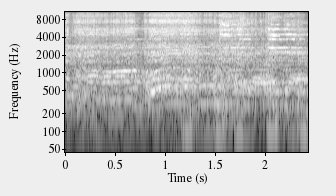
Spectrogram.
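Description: Music: a wavering melodic line over a steady, repeating low beat.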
